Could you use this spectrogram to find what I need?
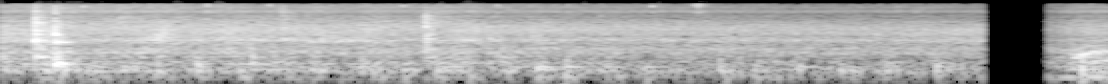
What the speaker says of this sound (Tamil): இது போல் வதக்கி விட்டுக்குங்க இந்த காய் வந்து ஓரளவுக்கு நல்லா வெந்து வரணும்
